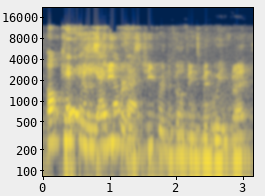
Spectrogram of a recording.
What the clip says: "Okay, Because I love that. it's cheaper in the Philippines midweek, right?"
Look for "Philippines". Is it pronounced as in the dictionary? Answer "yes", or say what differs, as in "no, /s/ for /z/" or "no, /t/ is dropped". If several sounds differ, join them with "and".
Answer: yes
